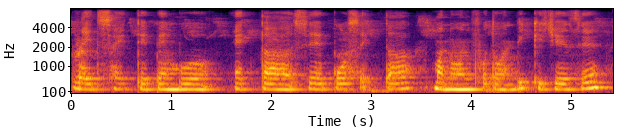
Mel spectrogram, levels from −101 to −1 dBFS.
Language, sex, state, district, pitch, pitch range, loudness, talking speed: Nagamese, female, Nagaland, Dimapur, 190 Hz, 185-200 Hz, -15 LUFS, 155 wpm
